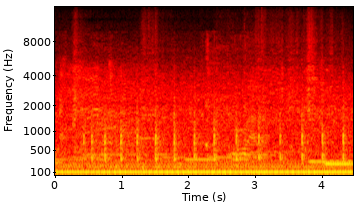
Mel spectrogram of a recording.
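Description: Wayang kulit percussion playing a quick run of short, evenly spaced strikes, about four a second, over a steady low hum.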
